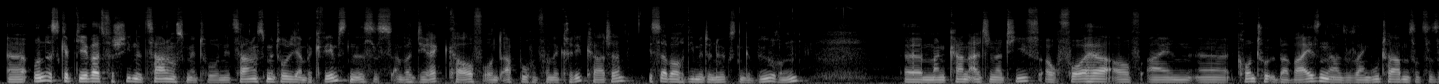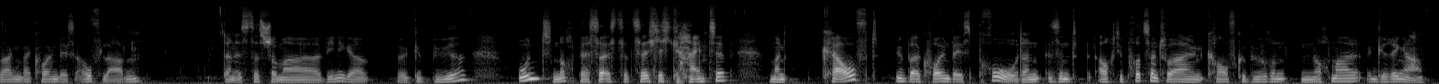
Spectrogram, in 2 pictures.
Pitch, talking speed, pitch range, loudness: 120 Hz, 150 wpm, 110-135 Hz, -31 LUFS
